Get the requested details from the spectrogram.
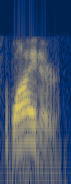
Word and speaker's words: Weiner: Well, not Wiener, it's Weiner. I, okay.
